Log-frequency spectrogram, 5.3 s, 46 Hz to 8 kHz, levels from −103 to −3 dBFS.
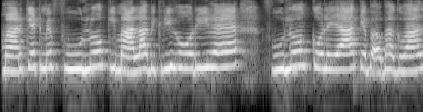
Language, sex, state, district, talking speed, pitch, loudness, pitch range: Hindi, female, Chhattisgarh, Balrampur, 170 wpm, 335 Hz, -16 LUFS, 325-355 Hz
